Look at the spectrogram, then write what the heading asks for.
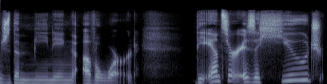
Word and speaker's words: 我: The character is wo, and the Pinyin tells you to say it wo with that dip and rise tone.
